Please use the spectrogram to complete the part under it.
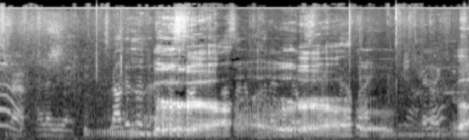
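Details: Captive howler monkey named Andy at Monkeyland, South Africa, calling in conversation while his mate Madonna and their young hang nearby; drawn-out harmonic moaning calls, rising and falling, in overlapping bursts with short pauses.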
